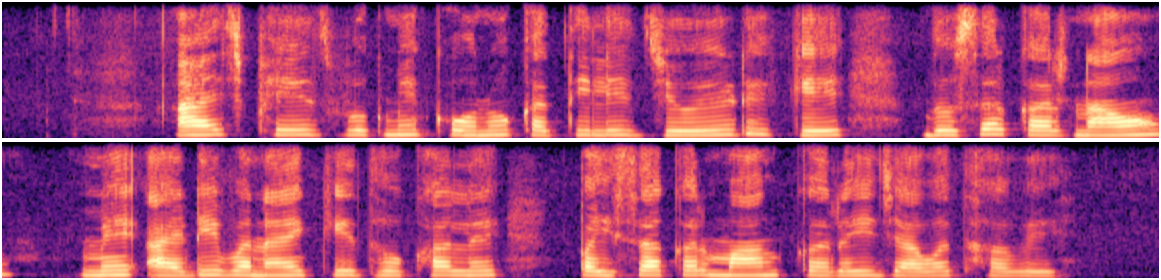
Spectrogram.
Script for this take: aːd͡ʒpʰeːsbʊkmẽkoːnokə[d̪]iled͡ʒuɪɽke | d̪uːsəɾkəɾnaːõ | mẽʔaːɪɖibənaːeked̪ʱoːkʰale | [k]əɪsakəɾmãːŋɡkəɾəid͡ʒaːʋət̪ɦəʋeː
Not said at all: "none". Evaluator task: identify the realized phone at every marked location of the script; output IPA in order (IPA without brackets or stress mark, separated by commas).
t̪, p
